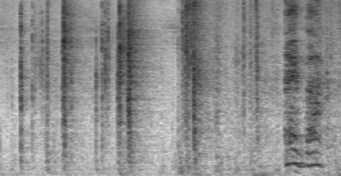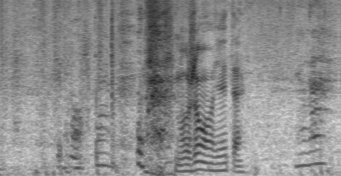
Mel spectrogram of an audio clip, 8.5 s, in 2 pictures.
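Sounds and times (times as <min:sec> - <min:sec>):
door opening as visitor enters: 0:00.0 - 0:06.0
speech: 0:03.7 - 0:04.2, 0:05.0 - 0:07.4, 0:08.0 - 0:08.5.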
